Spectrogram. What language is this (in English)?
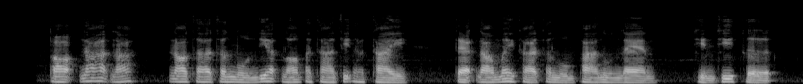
Thai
